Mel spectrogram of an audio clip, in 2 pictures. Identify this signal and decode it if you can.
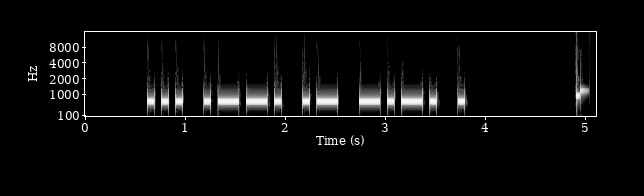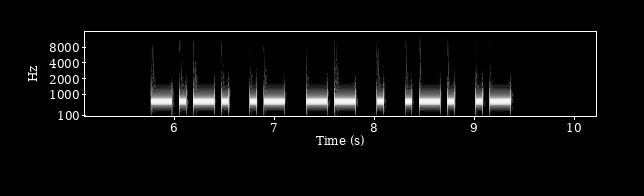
Morse code, heard as a keyed tone, about 17 wpm, 700 Hz. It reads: SPACE CAMERA
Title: Sentences from Top 1000 Words - Review Part 5 - New Word Drill - 17wpm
